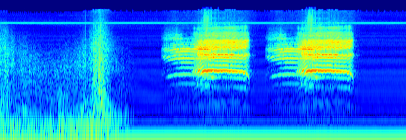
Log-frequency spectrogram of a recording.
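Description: A whoosh that swells to a peak about two seconds in, then a sheep bleating twice, each bleat about a second and a half long.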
